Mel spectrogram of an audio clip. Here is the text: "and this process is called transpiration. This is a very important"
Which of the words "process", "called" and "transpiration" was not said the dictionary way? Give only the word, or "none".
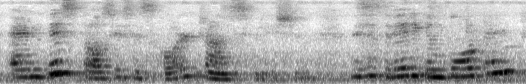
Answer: transpiration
